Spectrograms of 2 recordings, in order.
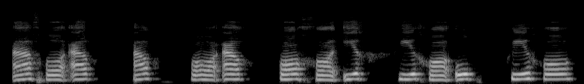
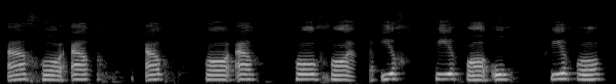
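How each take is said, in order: First: The kh sound has no snoring rasp. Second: The kh sound has a slight snoring rasp. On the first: "Yang kita ambil kalau yang Madinah ya" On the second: "jalur Syam ada ngorok tapi tidak berlebihan"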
